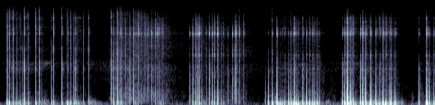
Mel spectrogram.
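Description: Fingertips and short nails tap a flat, solid, clear acrylic plate with embedded bubbles, held in both hands. Quick bursts of dry, short taps come with brief pauses between them. Each tap has a heavy low thump, a little brightness on top, and almost no ring.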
